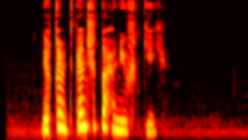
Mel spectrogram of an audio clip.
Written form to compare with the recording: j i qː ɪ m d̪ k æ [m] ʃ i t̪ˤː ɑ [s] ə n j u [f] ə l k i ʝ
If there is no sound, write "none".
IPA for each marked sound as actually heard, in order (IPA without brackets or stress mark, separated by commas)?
n, ħ, f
